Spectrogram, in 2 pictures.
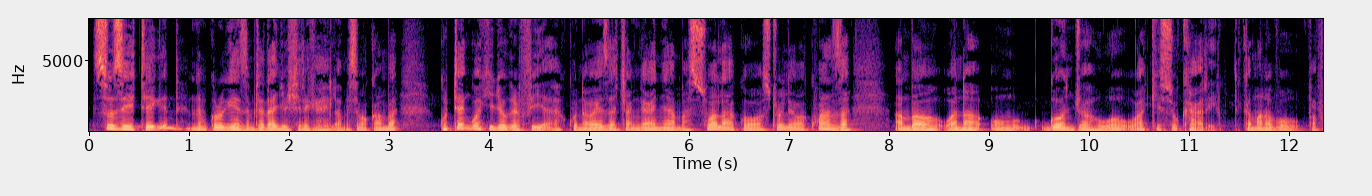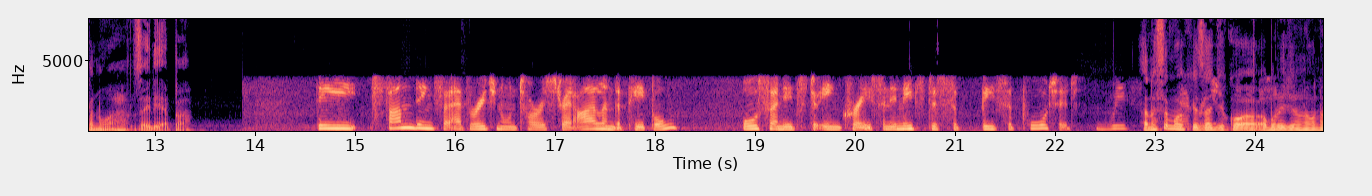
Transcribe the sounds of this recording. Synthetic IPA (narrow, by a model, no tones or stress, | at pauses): suzitʰiɡɛnːim̩kuɾuɠɛnzim̩tɛndaʄiwaʃiɾikahḭlɔ̰amɛsɛmakwamba | kutɛŋɡwakiʄɛɔɡɾafḭa̰kunawɛzat͡ʃa̰ŋɡaɲamaswalakwawastɾaliawakwanza | a̰mbaɔwa̰naɔɡɔɲd͡ʒwaɦuɔ̰wa̰kisukʰa̰ɾḭkamaanavjɔfafanṵa̰za̰ḭɗiha̰pa | ðɨfʌ̃ndɪ̃ŋfə˞ʔæ̰bə˞ɪd͡ʒɨn̩l̩ˠə̃ntʰɔɹɨstɹ̥eɪɾaɪlˠə̃ndɨpʰipəl̩ˠ | ɔlˠsoʊnidz̥tʰɨʔɪ̃nkʰɹ̥isɨ̃nɨtⁿnidz̥tʰɨsɨb̥isɨpʰɔɹɾɪd̚wɪð̥anasɛmauwɛkɛzaʄikaa̰bɔɾid͡ʒɔnnaɔna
